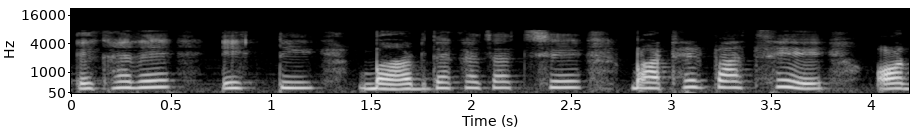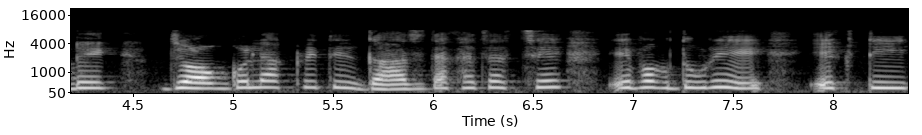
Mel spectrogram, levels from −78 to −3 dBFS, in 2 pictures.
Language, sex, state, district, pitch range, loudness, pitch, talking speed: Bengali, female, West Bengal, Malda, 260-295 Hz, -20 LUFS, 275 Hz, 115 wpm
